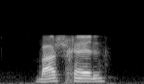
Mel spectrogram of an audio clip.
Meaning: 1. to allocate 2. to distribute, to allot
- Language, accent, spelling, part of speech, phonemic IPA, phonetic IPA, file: Armenian, Eastern Armenian, բաշխել, verb, /bɑʃˈχel/, [bɑʃχél], Hy-բաշխել.ogg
